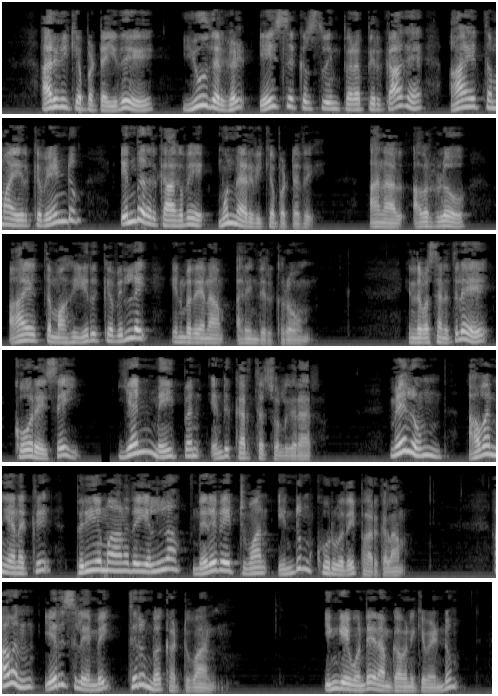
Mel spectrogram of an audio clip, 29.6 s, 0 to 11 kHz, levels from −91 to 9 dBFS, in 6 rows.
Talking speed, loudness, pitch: 85 wpm, -24 LUFS, 150 Hz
